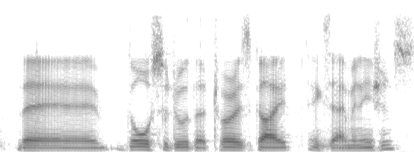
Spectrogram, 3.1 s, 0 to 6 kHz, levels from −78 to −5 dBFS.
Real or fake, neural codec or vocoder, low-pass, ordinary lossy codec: real; none; 5.4 kHz; AAC, 48 kbps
